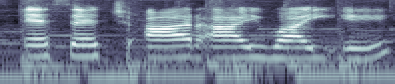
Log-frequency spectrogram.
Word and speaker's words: Shriya: start with the interview session my name is shreya um so it's spelled as s-h-r-i-y-a shriya and i'm the co-founder for the early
